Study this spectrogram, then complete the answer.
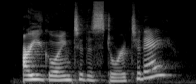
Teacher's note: when you're asking a question, your intonation rises a little at the end of the sentence to convey that it's a question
